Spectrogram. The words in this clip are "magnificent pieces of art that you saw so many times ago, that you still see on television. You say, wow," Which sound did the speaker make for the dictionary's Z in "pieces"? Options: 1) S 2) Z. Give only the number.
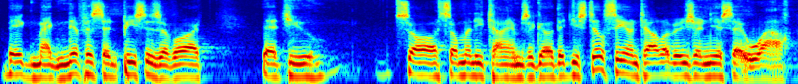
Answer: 2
